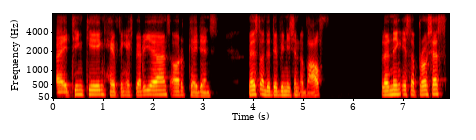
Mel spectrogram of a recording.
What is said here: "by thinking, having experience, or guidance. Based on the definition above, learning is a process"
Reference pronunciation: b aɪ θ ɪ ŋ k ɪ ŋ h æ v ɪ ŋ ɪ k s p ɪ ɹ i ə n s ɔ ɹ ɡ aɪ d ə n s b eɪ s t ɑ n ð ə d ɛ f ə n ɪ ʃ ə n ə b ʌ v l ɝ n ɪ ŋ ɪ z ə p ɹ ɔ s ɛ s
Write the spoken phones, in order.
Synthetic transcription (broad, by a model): aɪ t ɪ ŋ k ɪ ŋ h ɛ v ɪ ŋ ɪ k s p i ɹ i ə n s ɔ ɹ ɡ aɪ d ə n s b eɪ s t ɑ n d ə d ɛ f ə n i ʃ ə n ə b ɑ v l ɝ n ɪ ŋ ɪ s ə p ɹ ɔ s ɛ s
